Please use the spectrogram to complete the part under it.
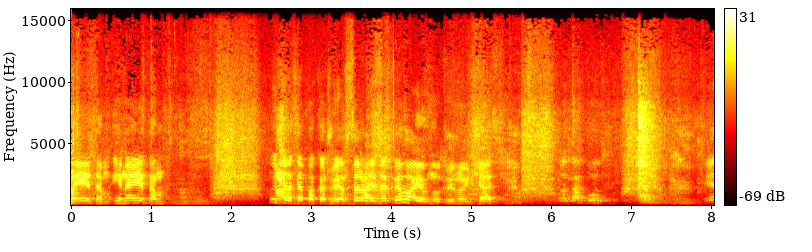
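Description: Pigs squeal loudly and shrilly.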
